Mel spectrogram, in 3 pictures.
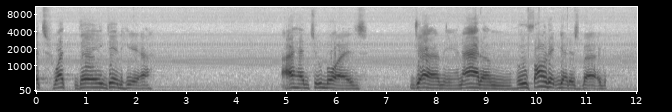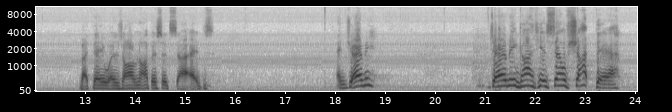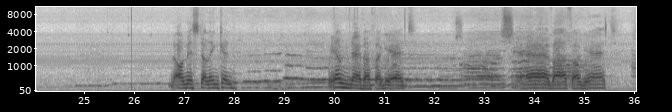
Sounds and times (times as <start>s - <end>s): Speech: 0.0s - 2.4s, 4.9s - 6.6s, 7.5s - 11.4s, 12.9s - 15.6s, 18.0s - 18.9s, 21.1s - 23.8s, 26.7s - 28.0s.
